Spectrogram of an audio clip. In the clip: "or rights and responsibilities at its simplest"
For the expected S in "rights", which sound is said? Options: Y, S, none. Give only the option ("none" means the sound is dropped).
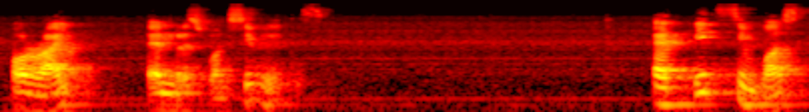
none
